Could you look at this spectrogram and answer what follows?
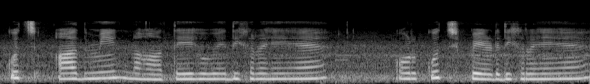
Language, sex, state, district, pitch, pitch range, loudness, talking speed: Hindi, female, Uttar Pradesh, Saharanpur, 260 Hz, 250-290 Hz, -16 LUFS, 130 wpm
